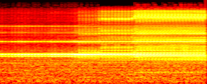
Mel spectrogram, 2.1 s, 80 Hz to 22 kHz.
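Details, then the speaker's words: DF64V V2 grinder with SSP High Uniformity burrs being zeroed at 1800 rpm: motor whine with a shrill pulsing chirp climbing in over about a second as the burrs touch, true burr rub (shimming), unlike the normal lower-burr settling sound. "Now that is burrs shimming. This is your burrs shimming."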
